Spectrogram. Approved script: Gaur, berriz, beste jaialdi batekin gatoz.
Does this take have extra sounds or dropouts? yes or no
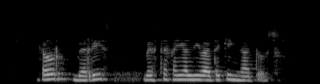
no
